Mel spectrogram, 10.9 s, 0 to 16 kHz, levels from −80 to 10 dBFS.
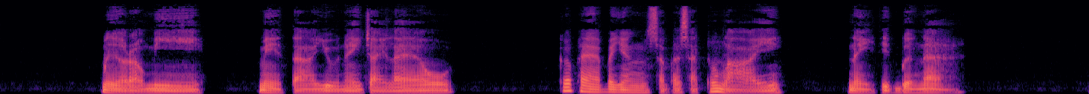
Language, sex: Thai, male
